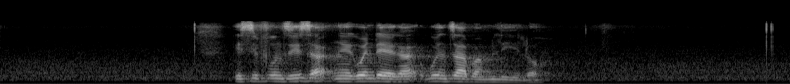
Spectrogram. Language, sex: Swati, male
